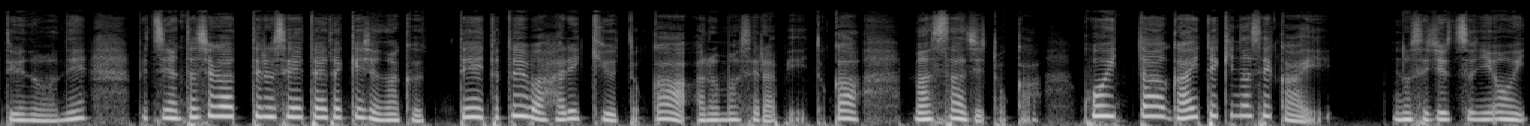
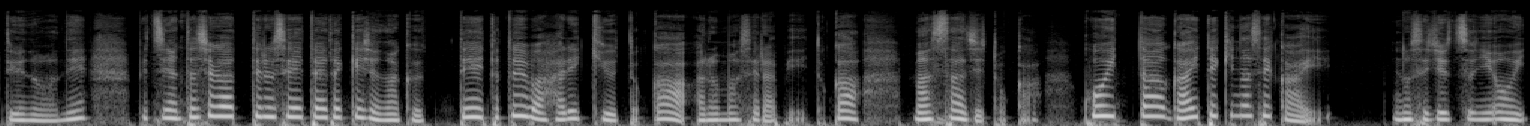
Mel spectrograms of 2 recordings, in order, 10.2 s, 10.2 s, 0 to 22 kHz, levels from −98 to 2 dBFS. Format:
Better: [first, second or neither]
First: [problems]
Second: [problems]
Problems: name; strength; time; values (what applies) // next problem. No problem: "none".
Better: neither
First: none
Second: none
